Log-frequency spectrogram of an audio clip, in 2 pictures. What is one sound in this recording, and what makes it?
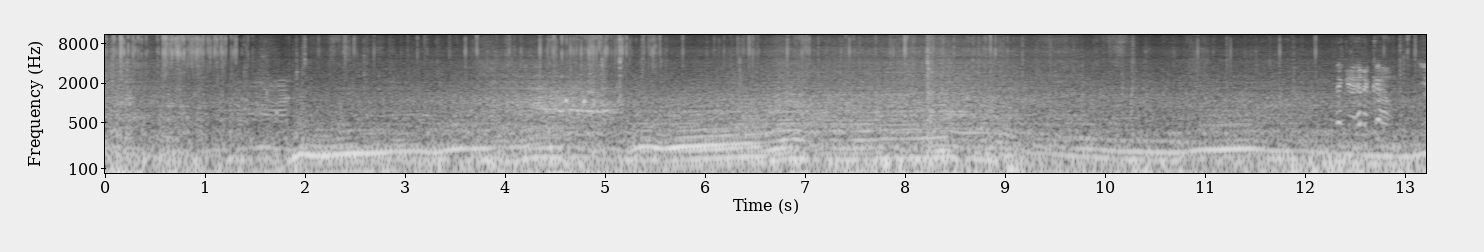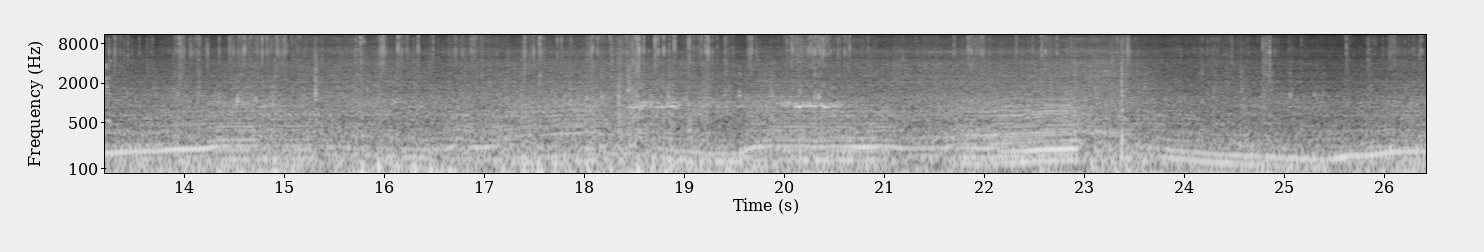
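A car engine revs up and down, heard from inside the car.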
